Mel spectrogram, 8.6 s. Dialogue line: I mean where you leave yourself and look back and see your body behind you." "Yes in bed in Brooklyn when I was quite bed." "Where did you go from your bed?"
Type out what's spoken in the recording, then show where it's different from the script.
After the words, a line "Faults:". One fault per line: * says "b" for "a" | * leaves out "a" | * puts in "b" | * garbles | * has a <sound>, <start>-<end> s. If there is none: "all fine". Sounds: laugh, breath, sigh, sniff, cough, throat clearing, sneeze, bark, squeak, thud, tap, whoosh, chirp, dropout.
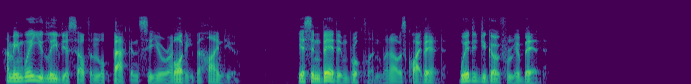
I mean where you leave yourself and look back and see your body behind you." "Yes in bed in Brooklyn when I was quite bed." "Where did you go from your bed?"
Faults:
all fine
